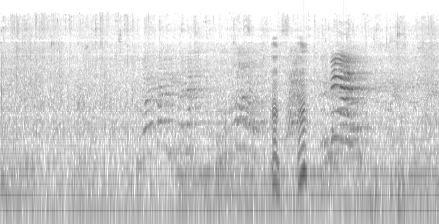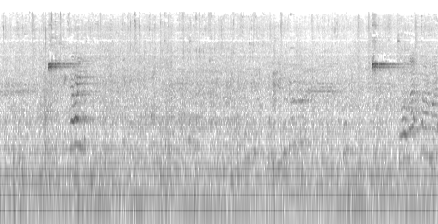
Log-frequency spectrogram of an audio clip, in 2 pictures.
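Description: Horses' hooves thud softly on soft dirt in a large echoing hall.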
